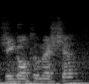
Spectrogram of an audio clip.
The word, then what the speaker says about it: Gigantomachia: Gigantomachia. Ouais, merci, voilà, j'avais un doute sur la prononciation.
